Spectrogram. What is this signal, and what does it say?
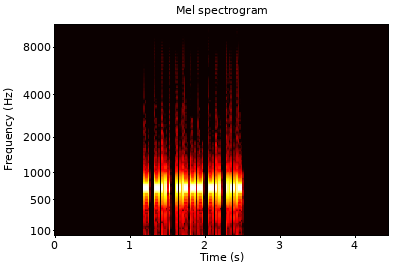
Morse code, heard as a keyed tone, about 52 wpm, 700 Hz. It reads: TB2DV
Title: DXCC-100 Call Signs - 5 Characters - Repeated 2x - 50wpm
